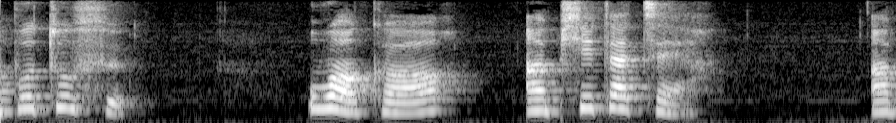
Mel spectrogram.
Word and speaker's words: pot-au-feu: jour un pot-au-feu un pot-au-feu j'effectue la liaison et je prononce le son un pot-au-feu ou encore un pied-à-terre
